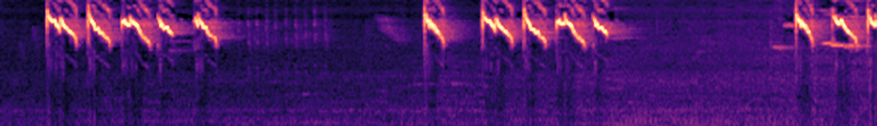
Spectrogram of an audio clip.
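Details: Ngalas dobel song of a Merapi white-eye, meant as bait to make other birds sing; rapid runs of five or six piercing, high, downward-slurred notes, a pause, then another run.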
